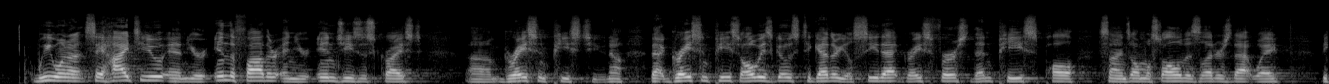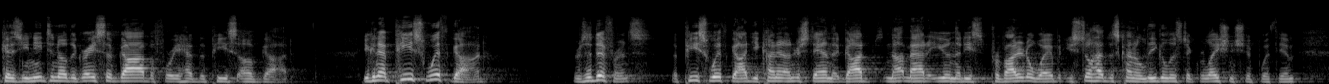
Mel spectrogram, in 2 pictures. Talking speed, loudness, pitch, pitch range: 230 wpm, -25 LUFS, 145 Hz, 135-160 Hz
